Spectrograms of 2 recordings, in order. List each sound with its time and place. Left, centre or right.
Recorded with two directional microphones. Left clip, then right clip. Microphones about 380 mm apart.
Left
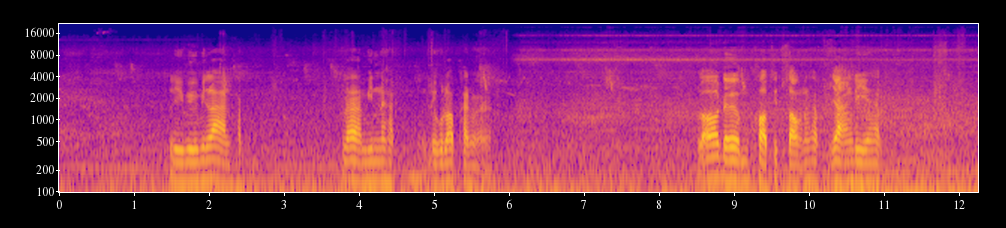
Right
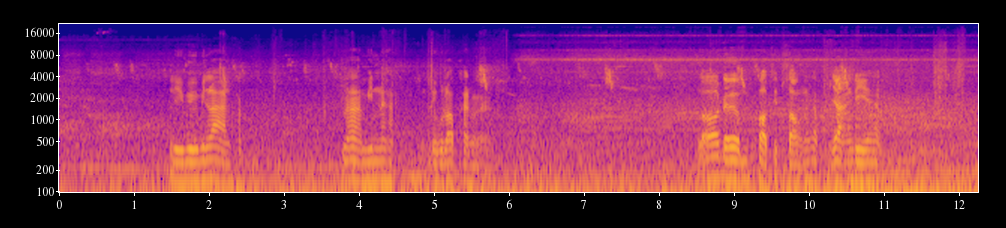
1.5 s speech: centre
3.8 s speech: centre
8.5 s speech: centre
